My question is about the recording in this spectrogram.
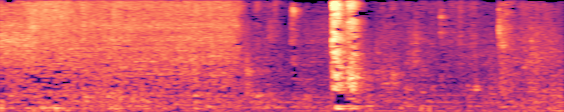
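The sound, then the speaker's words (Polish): Water runs steadily into a kettle for coffee for about two seconds with a hissing rush, then stops, followed by a sharp clunk and a few quieter handling sounds. No one speaks. “Tylko wstawię wodę na kawkę.”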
